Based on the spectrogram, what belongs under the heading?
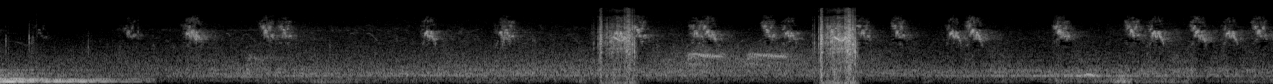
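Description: Small birds chirping over and over in short, high calls, with a low tone fading out in the first second and a half. Two brief rushes of noise cut in, about six and eight seconds in.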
